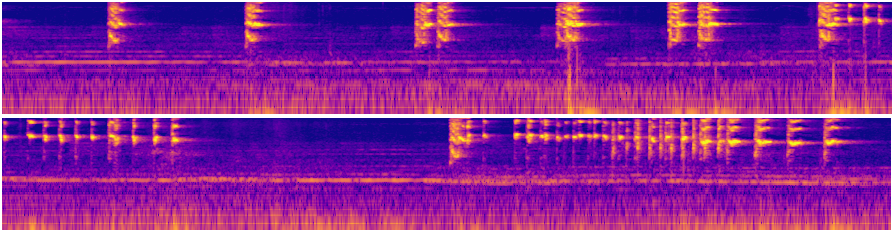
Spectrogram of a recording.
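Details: Bird song: bright high chirps in separate spaced notes, then fast rattling trills and a dense twittering burst near the end, over a faint steady low hum.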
